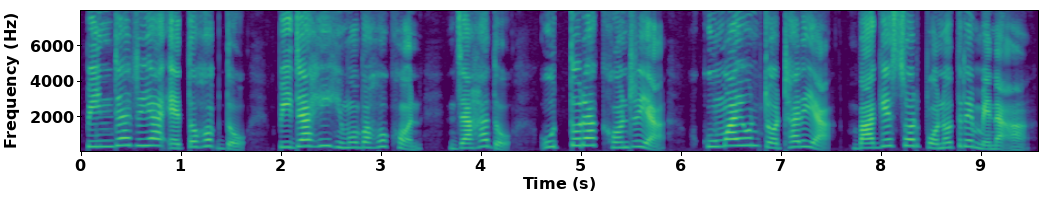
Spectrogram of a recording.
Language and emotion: Santali, neutral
